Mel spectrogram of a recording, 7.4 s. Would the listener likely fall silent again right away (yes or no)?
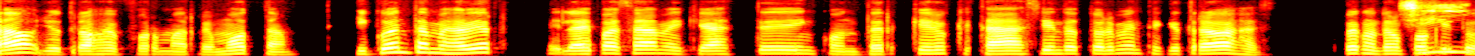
no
